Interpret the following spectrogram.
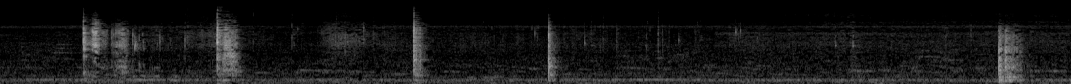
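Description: A utensil stirring pork adobo in a pan, with sharp clinks and knocks against the pan in the first half, over a faint steady sizzle of the simmering meat.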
